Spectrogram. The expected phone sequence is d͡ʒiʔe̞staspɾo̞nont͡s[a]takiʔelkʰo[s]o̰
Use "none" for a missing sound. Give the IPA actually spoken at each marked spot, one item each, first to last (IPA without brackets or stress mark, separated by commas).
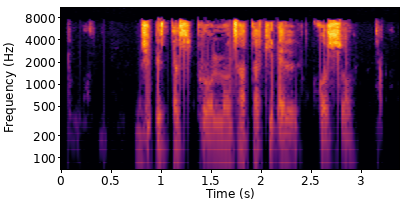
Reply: a, s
